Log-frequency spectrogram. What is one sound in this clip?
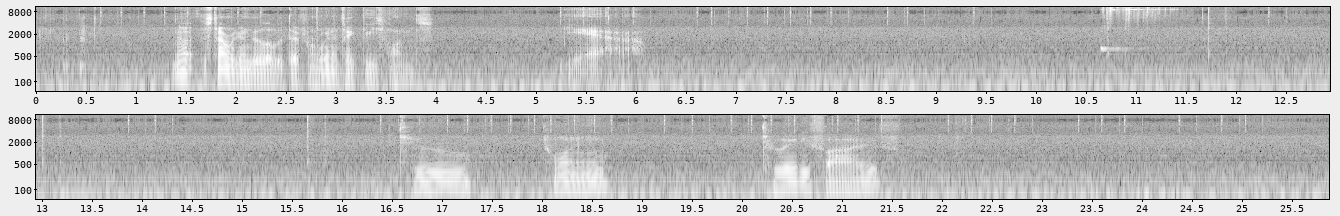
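Soft electronic menu clicks tick now and then.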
